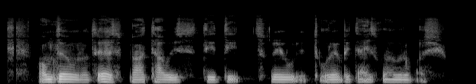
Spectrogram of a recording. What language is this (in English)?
Georgian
